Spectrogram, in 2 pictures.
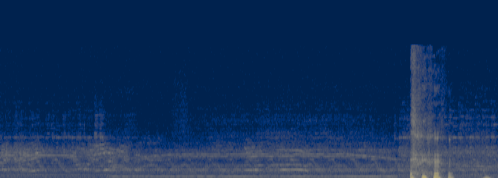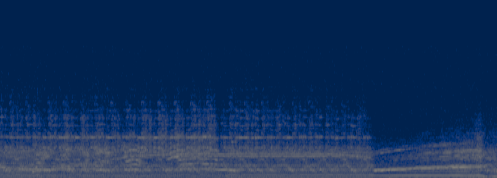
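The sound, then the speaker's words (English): An emergency vehicle siren wails steadily throughout, fairly loud, broken midway by a short cluster of thuds, then sweeping upward again near the end. “On with the siren again.”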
